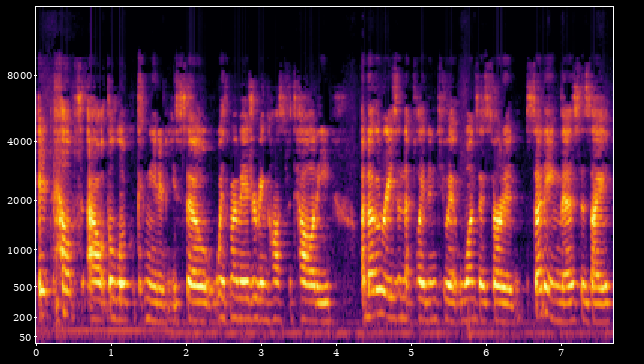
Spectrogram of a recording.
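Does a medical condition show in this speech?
No.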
